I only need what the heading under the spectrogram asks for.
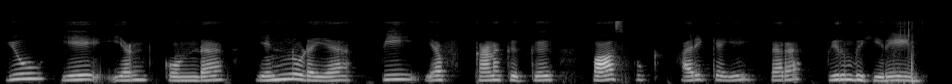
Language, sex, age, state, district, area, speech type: Tamil, female, 30-45, Tamil Nadu, Perambalur, rural, read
